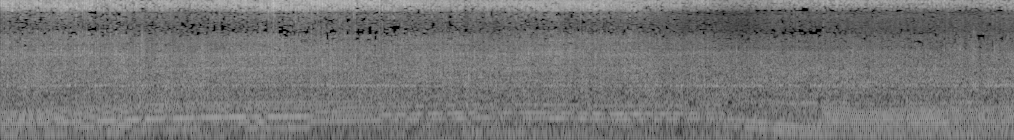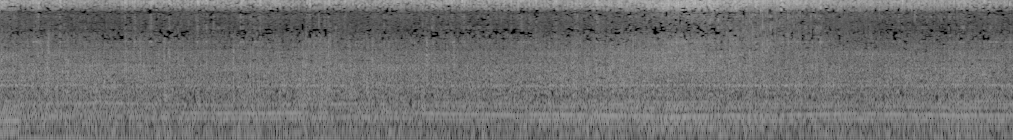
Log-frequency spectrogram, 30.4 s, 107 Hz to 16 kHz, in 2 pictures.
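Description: Onboard sound of a Briggs & Stratton LO206 kart's single-cylinder four-stroke engine running hard at racing speed. The revs dip about twelve seconds in and climb back up a few seconds later.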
